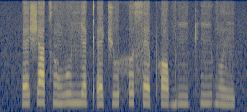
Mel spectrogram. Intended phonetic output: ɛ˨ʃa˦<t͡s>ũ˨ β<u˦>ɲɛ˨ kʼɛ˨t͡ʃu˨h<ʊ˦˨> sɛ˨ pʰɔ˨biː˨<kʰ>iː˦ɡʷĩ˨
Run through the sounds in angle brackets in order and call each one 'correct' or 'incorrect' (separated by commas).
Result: correct, incorrect, correct, correct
